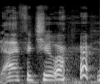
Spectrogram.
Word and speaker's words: Ifeachor: Ifeachor? – You did.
